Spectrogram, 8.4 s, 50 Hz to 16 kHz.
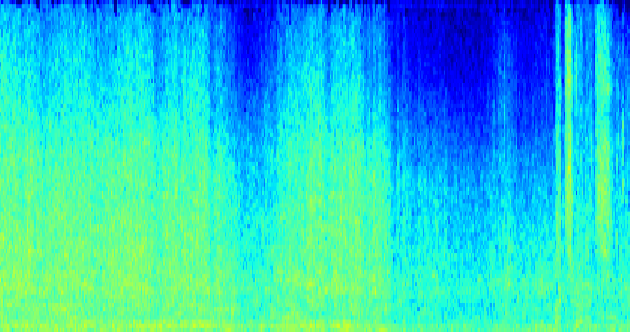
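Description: Race cars at Great Lakes Thunder 2000 roar around the track in a dense, loud, sustained engine drone that eases slightly near the end, with commentary talking over it.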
